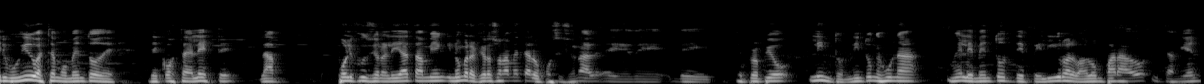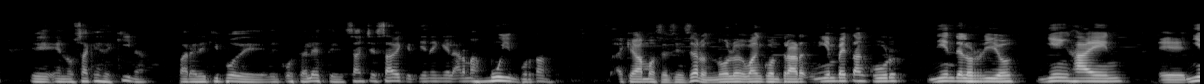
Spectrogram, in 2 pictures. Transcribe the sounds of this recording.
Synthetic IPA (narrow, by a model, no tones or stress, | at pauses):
t̪ɾiβuiðwoae̞st̪emõ̞mẽnt̪o̞ðe | ðeko̞st̪aðe̞le̞st̪e̞ | la | po̞lifuns̬jo̞naliðat̪ːambje̞ŋino̞me̞refjeɾos̬o̞lamẽ̞nt̪e̞alopo̞sisjo̞naleðed̪e | d̪elpɾo̞pjo̞ | lint̪o̞ŋlint̪o̞ŋes̬una | uŋe̞le̞mẽnt̪o̞ðe̞pe̞liɣɾo̞alβalo̞mpaɾað̞o̞it̪ambje̞ŋ | eenlo̞sake̞zðehkina | paɾaele̞kipo̞ðeðe̞lko̞st̪aele̞st̪e̞sant͡ʃe̞ssːaβe̞ke̞t̪je̞neŋe̞laɾmasmujimpo̞ɾt̪ant̪e̥s | eske̞βamosase̞ɾs̬inseɾono̞loeβaeŋko̞nt̪ɾaɾnie̞mbe̞t̪aŋkuɾ | nie̞nd̪elo̞srios | nie̞ŋxaen | eːi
